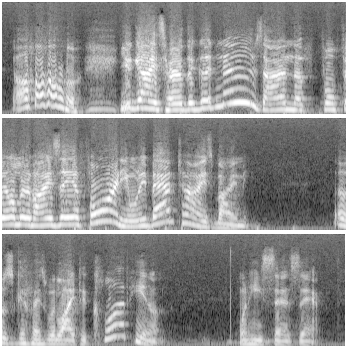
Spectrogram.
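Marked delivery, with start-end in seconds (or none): 0.1-5.9 very high-pitched, mocking, ironic sarcasm. Acting out his sarcasm toward those who came to be baptized: acting out sarcastic words. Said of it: "irritate them with his sarcasm".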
